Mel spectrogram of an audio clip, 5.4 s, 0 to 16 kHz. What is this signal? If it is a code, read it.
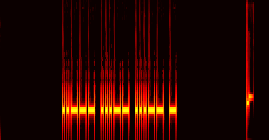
Morse code, heard as a keyed tone, about 28 wpm, 700 Hz. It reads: 233T
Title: Common Cut Numbers - 4-Digit 28wpm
